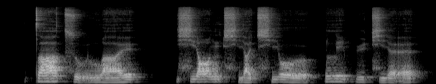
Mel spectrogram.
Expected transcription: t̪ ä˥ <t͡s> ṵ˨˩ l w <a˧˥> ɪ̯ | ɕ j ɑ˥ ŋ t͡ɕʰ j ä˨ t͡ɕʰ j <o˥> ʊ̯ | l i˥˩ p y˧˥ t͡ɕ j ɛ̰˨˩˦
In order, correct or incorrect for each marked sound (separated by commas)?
correct, correct, incorrect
